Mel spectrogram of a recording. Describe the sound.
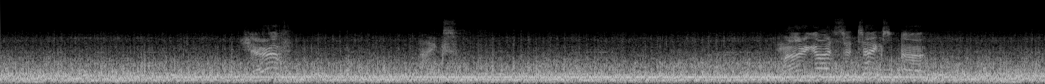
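A helicopter's engine holds a steady, even drone with a constant hum through the whole clip, while brief voices come and go over it.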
